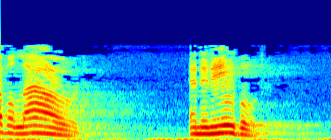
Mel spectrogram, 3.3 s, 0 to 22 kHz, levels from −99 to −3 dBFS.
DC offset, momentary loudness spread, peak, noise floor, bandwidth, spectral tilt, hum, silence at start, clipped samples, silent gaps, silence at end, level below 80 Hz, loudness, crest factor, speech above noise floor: under 0.1%; 15 LU; -2 dBFS; -41 dBFS; 6 kHz; -8 dB/octave; none; 0 s; under 0.1%; none; 0 s; -46 dBFS; -13 LUFS; 14 dB; 28 dB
